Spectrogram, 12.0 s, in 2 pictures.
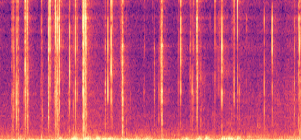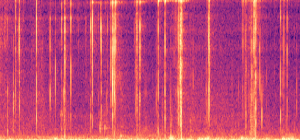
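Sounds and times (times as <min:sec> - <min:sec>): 
chocolate wrappers crinkling: 0:00.2 - 0:12.0
soft chewing: 0:00.3 - 0:12.0.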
